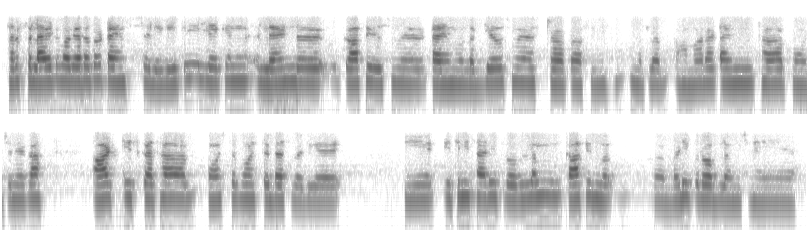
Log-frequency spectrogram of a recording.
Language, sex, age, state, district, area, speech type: Urdu, male, 18-30, Delhi, North West Delhi, urban, conversation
